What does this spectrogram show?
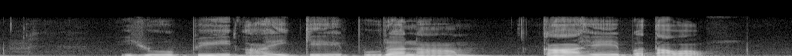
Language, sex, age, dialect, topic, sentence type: Chhattisgarhi, male, 18-24, Western/Budati/Khatahi, banking, question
